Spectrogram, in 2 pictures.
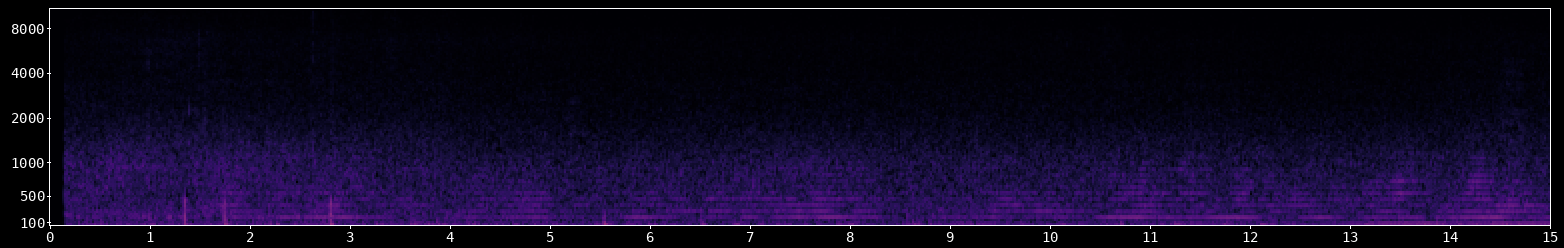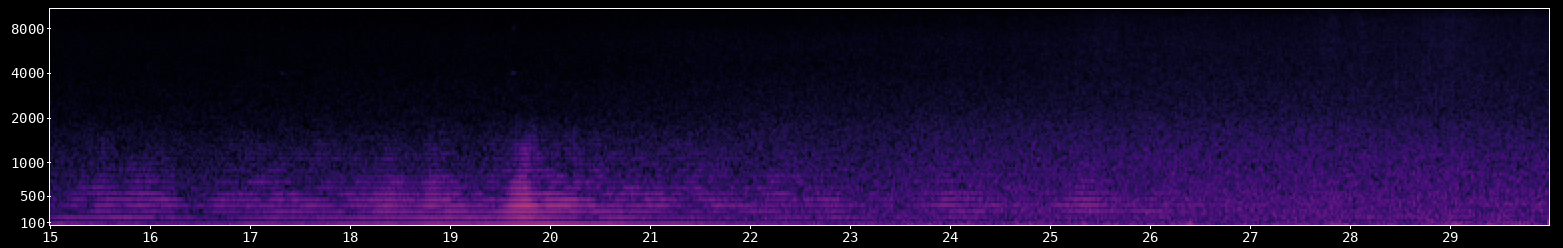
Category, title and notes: Soundscapes > Nature
Mildura - Plane Landing
Soundscape recording from outback Australia - Mildura. Plane in distance. wind, very quiet recording.
Mildura, wind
